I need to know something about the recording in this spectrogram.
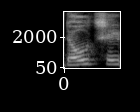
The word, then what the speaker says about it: Dolce: I'm your host, Dolce, pronounced dolce like sweet softness whispered in French.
